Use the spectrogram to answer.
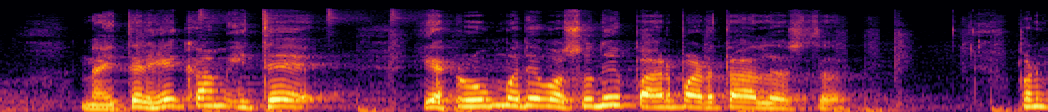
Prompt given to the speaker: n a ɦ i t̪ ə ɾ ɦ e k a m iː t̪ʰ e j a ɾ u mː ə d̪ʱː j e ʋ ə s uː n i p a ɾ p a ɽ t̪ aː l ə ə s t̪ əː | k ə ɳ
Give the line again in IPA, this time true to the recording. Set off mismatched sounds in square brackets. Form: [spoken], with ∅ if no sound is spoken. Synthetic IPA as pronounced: n a ɦ i t̪ ə ɾ ɦ e k a m [i] t̪ʰ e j a ɾ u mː ə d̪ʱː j e ʋ ə s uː n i p a ɾ p a ɽ t̪ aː l ə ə s t̪ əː | [p] ə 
